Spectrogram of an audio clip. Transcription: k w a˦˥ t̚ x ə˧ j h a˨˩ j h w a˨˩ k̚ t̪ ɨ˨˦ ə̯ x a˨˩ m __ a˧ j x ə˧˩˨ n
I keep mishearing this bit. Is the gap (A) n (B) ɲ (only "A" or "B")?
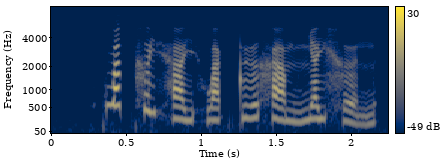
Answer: B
